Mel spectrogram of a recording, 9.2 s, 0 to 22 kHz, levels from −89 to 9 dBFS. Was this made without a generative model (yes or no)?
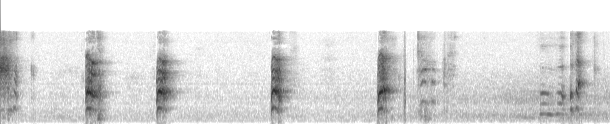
yes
